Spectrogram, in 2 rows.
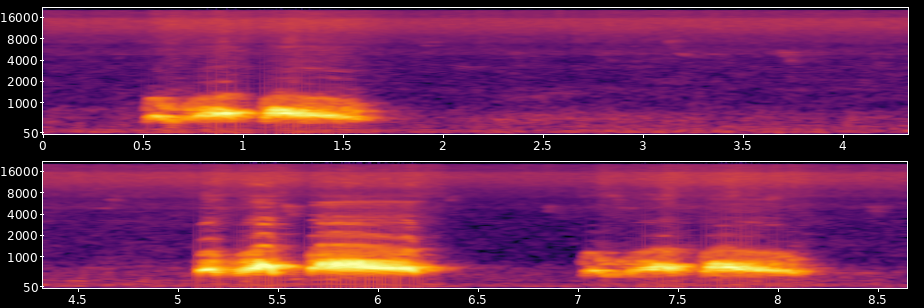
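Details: Spotted dove (tekukur), a lively caller in the 'kuk 2' call style, giving low, soft hooting coos in short two- to three-note phrases separated by pauses of several seconds, against a quiet background.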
